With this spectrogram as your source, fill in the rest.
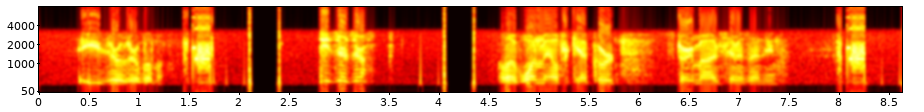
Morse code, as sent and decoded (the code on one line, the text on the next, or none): none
